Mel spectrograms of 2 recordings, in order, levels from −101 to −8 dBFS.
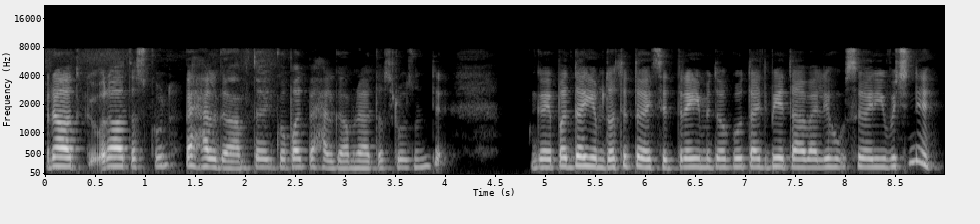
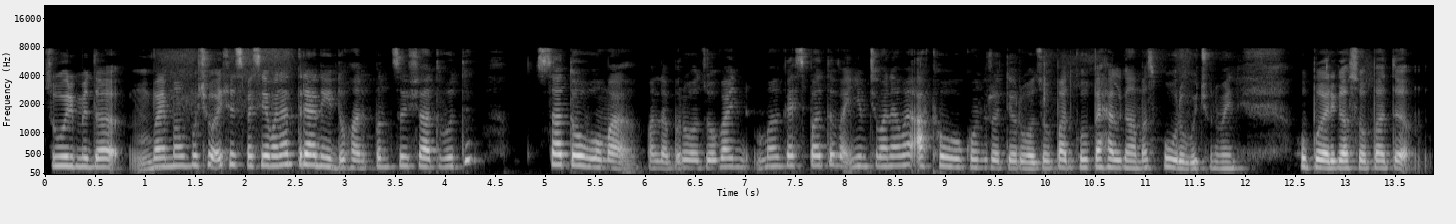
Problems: constant background noise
